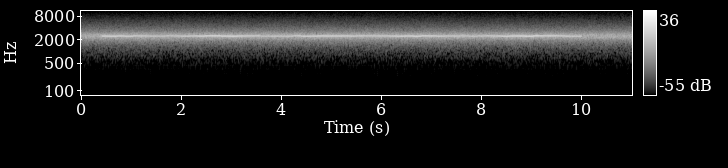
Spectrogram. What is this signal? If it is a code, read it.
FT8 (one signal), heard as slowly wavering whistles, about 6.25 baud, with heavy radio static, fading and a narrow filter.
